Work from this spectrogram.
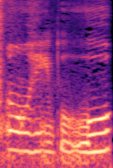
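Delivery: soft, dainty, prissy little put-on voice. Contrasting ways of calling someone over, in a little prissy voice. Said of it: "put on a little prissy voice".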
